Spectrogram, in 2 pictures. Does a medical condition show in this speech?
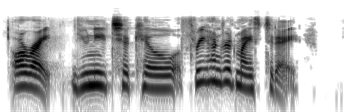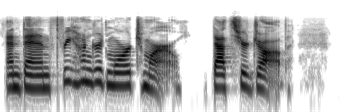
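No.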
